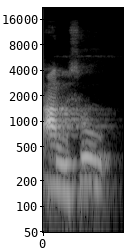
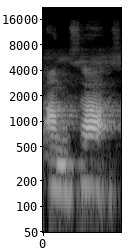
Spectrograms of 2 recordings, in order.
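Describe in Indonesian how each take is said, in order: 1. Kata itu diakhiri dengan vokal u. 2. Kata itu diakhiri dengan vokal a. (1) "Tidak boleh dibaca amsu" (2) "tidak boleh dibaca amsa"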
